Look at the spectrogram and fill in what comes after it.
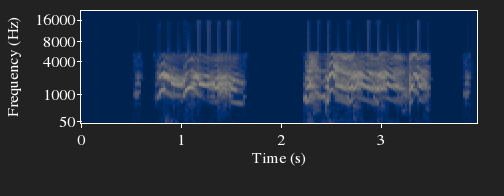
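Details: Fox calling, presented in a children's lesson on carnivorous animal names: two drawn-out, wavering, yelping cries with upward and downward pitch bends, each about a second long, separated by short silence.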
